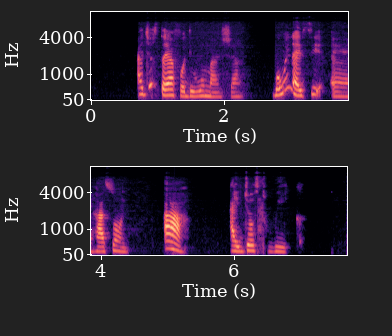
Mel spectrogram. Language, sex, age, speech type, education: Nigerian Pidgin, female, 15-29, spontaneous, tertiary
